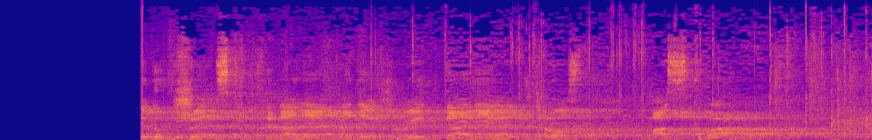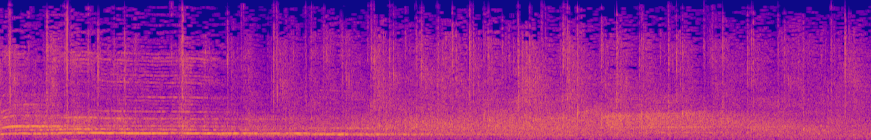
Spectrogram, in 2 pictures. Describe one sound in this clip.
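A man talks in an echoing hall.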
